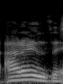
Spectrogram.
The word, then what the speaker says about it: Arinze: My last name is Arinze, but, you know, it's supposed to Arinze.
